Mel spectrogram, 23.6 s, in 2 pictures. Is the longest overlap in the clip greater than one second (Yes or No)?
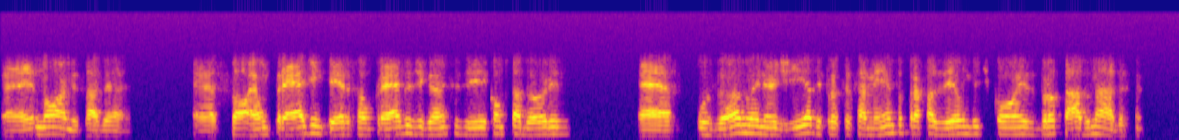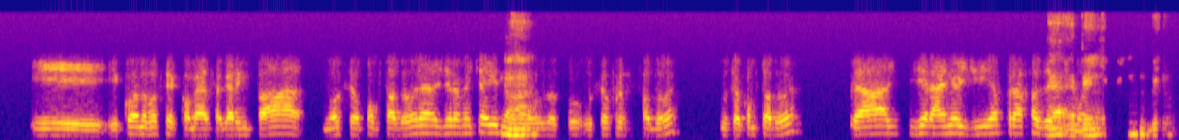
No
